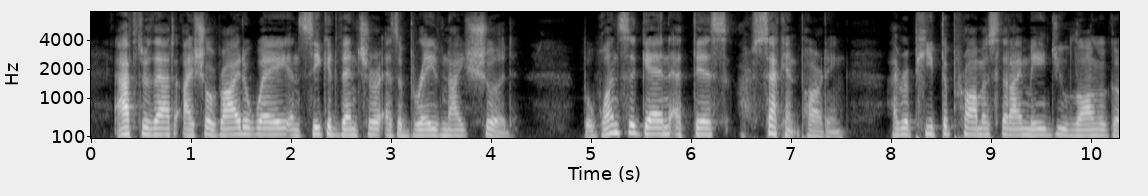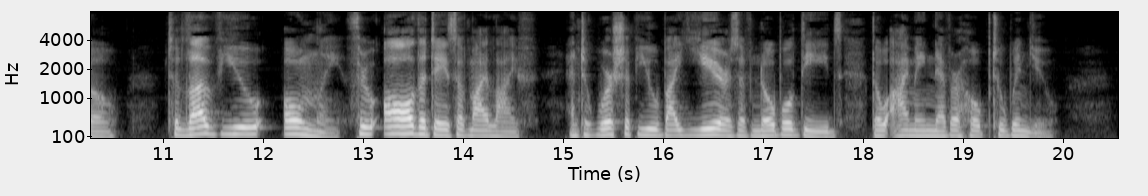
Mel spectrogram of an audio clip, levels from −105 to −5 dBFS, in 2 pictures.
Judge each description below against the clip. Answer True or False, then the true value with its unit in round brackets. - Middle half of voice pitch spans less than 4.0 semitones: True (3.5 semitones)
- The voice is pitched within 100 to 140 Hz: True (135 Hz)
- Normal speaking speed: True (180 wpm)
